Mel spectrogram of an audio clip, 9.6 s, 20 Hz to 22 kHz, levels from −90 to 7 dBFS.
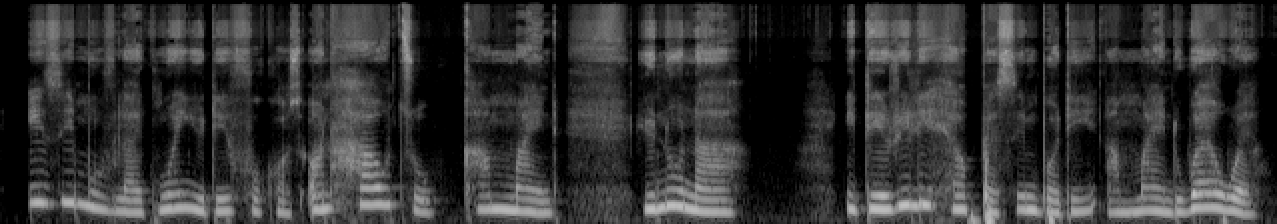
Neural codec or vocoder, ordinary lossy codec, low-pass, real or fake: vocoder, 48 kHz, 128 mel bands, Vocos; none; none; fake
